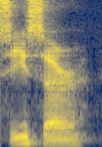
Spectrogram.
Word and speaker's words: Caesar: Caesar, or, I'm usually, when I'm pronouncing Latin names and places, I'm going for the hard C usually, but I will do an exception with Caesar because, that's just the best known name that he's known under.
